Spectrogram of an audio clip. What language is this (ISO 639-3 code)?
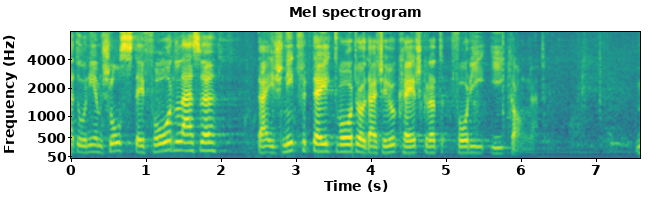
gsw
